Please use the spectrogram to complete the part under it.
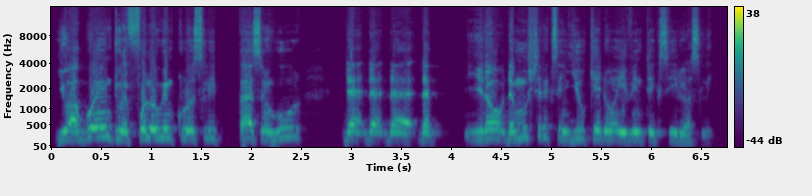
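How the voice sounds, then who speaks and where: A man's voice: fairly high pitch, steady tone, a little fast, darkish tone. A man hosting a religious livestream, arguing in a mocking, taunting way and stumbling over repeated words. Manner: mocking, taunting, laughs at opponents. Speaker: livestream host. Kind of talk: combative religious livestream rebuttal. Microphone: streaming setup.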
